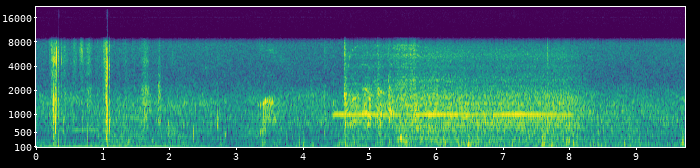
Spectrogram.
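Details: 2005 Magnum V6 after a no-start with no codes. The battery, fuses and relays checked good, and a broken starter solenoid ground wire was repaired and rerouted away from the exhaust manifold. After a few clicks it catches in about four seconds and idles steadily, a normal start.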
